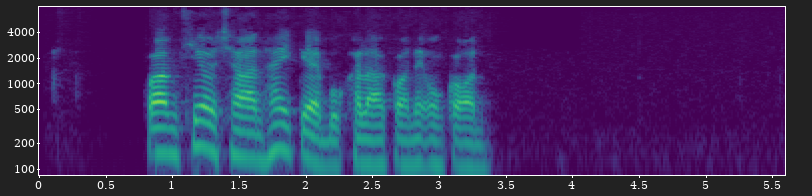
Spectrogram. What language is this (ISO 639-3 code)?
tha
